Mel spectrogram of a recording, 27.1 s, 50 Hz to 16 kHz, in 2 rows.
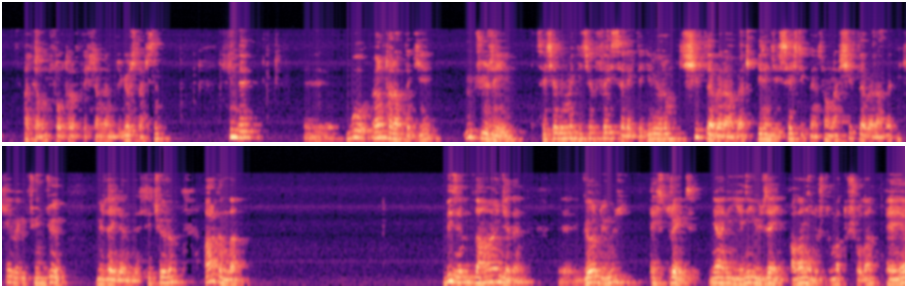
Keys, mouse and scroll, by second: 6.2-9.0 scroll up 3, 9.0 click, 11.1 click, 13.0 shift+click, 14.0 shift+click, 24.7 middle click.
